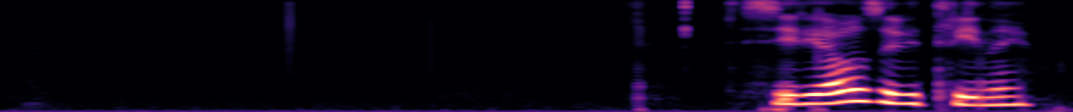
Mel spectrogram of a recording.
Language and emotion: Russian, neutral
